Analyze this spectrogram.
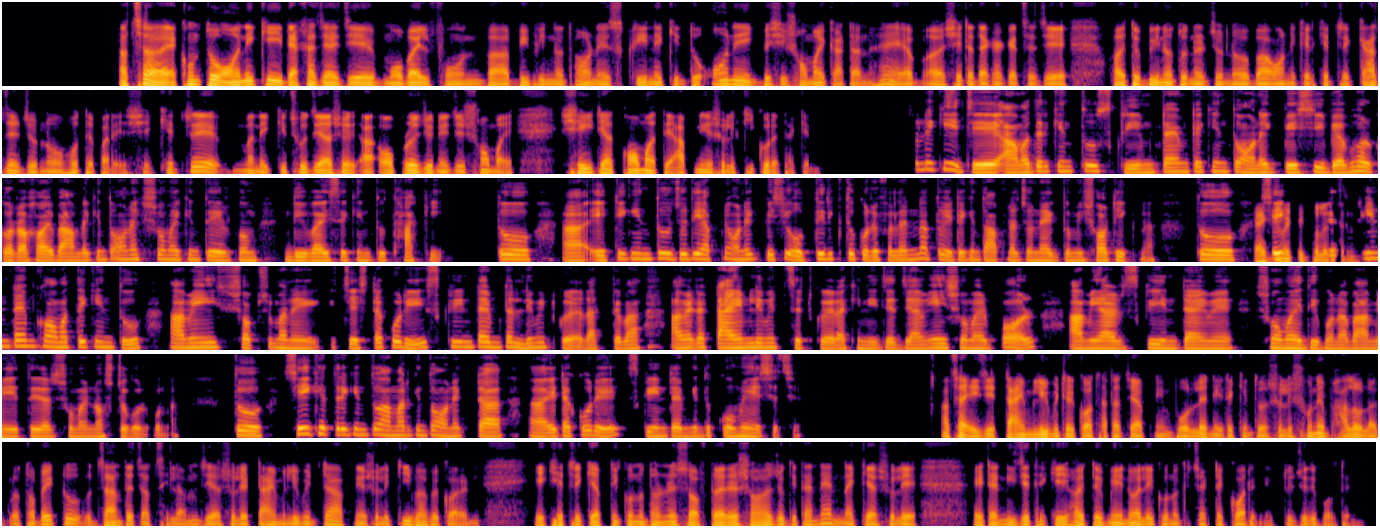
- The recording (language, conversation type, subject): Bengali, podcast, স্ক্রিন টাইম কমাতে আপনি কী করেন?
- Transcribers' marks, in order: "স্ক্রিন" said as "স্ক্রিম"; unintelligible speech; in English: "স্ক্রিন টাইম"; in English: "স্ক্রিন টাইম"; in English: "স্ক্রিন টাইম"; lip smack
